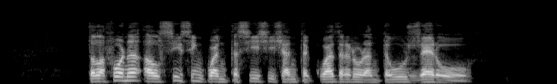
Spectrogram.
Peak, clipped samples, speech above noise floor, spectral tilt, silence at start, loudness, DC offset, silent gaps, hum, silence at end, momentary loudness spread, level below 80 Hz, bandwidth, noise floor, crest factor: -2 dBFS; under 0.1%; 62 dB; -4.5 dB/octave; 0.9 s; -18 LUFS; under 0.1%; none; none; 0.9 s; 11 LU; -66 dBFS; 8 kHz; -80 dBFS; 16 dB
